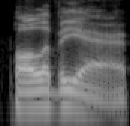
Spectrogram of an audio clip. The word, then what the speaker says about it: Poilievre: Polivier. Poilievre.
